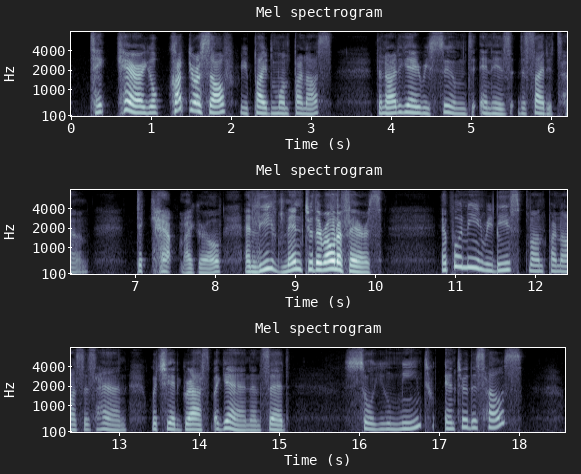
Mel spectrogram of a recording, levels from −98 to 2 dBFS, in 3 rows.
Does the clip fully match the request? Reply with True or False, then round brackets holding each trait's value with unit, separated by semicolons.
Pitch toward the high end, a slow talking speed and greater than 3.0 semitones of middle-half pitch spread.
True (195 Hz; 130 wpm; 4.4 semitones)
